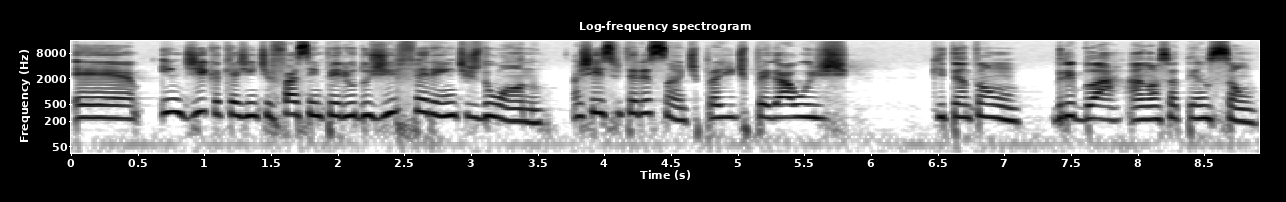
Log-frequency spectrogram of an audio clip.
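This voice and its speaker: A woman's high-pitched voice at a moderate pace, with ordinary pitch variation and very even loudness. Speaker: doctor giving health talk. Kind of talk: health lecture at women's church meeting. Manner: interactive, asks audience questions.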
